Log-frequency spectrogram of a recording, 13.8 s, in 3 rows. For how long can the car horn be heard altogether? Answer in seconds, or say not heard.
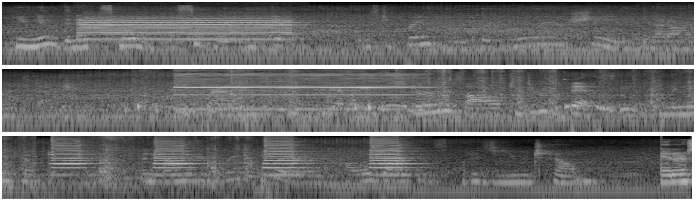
6 s.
